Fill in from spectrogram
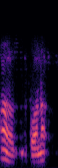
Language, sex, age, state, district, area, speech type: Assamese, male, 18-30, Assam, Goalpara, rural, conversation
